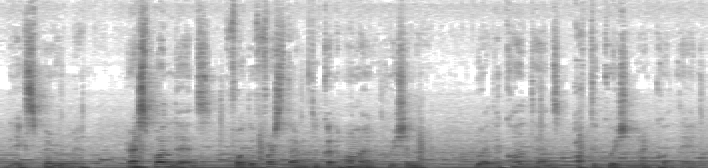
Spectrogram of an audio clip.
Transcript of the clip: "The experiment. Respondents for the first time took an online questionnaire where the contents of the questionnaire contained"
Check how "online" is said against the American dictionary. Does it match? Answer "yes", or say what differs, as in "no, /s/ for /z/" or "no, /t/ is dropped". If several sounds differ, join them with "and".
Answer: no, /l/ is dropped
